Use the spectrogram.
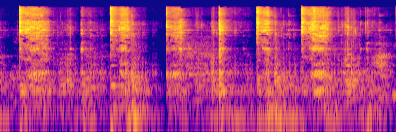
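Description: Cashew nuts dry roasting in a pan, stirred with a metal utensil that gives repeated scraping and clinking strokes at a steady rhythm, fairly close and moderately loud with no talking.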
